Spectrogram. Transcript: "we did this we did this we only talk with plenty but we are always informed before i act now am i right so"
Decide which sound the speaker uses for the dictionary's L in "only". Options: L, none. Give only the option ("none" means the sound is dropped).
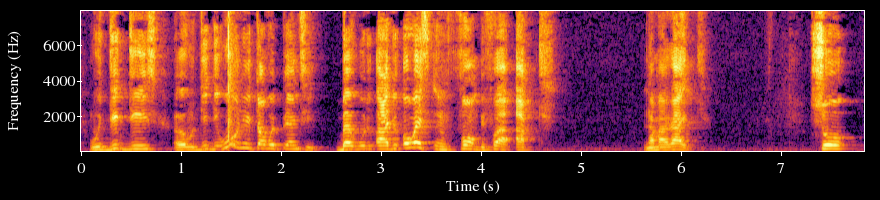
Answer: none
